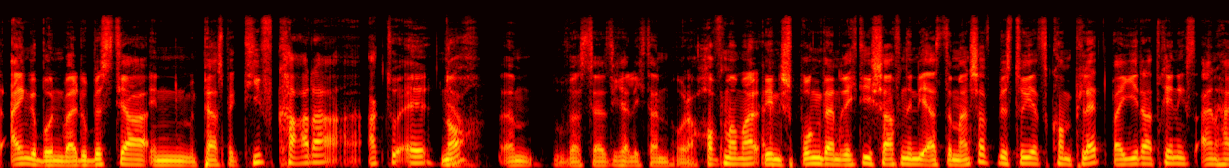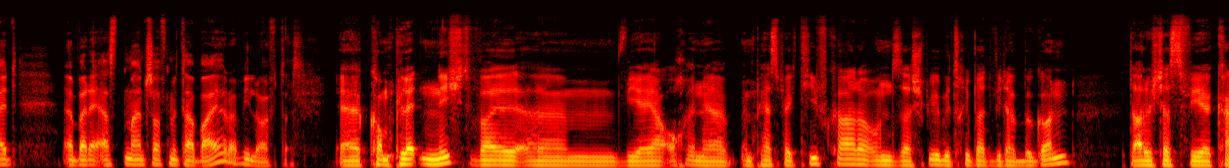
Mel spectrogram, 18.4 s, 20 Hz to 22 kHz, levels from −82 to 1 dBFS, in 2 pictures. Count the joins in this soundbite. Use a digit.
2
